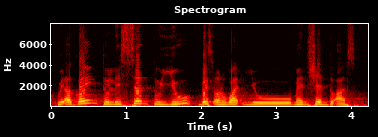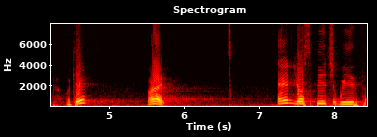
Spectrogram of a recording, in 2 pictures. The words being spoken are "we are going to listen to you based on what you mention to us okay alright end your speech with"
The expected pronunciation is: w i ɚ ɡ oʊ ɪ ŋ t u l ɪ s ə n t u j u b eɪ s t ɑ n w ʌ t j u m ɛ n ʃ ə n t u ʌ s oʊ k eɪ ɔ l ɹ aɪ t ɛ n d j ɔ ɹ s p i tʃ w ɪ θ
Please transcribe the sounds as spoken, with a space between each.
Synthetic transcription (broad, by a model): w i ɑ ɡ oʊ ɪ ŋ t u l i s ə n t u j u b eɪ s ɑ n w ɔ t j u m ɛ n ʃ ə n t u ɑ s oʊ k eɪ ɔ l ɹ aɪ t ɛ n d j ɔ s p i tʃ w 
